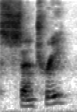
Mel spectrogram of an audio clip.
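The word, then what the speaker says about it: Scentry: There's also a product called Garlic Sentry, and Sentry is spelled S-C-E-N-T-R-Y.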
